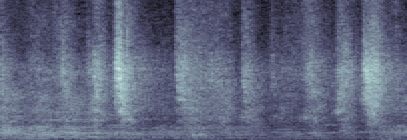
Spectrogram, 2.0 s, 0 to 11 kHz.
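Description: Congregation singing a church hymn together. The singing breaks off about half a second in, leaving the sound of the crowd with sharp hits on a steady beat about every 1.2 seconds, two of them here.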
